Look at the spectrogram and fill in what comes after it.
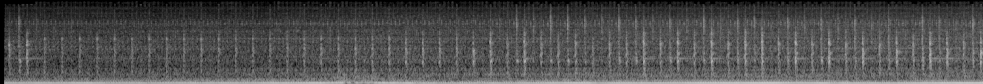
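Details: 2012 Kia Optima SX petrol engine idling with a loud steady knock about three times a second, with sluggish acceleration and sputtering, just before complete engine failure.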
